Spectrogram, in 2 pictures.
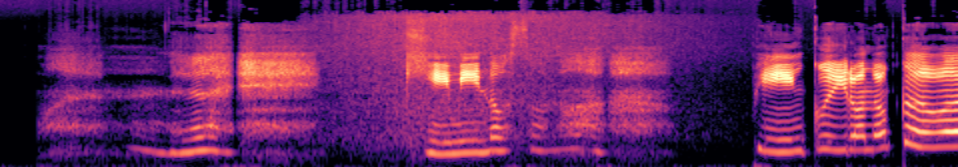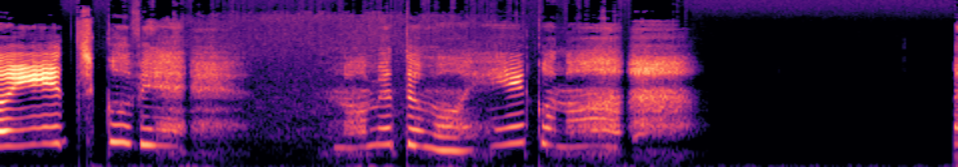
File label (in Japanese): いっぱい ぺろぺろ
